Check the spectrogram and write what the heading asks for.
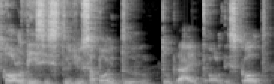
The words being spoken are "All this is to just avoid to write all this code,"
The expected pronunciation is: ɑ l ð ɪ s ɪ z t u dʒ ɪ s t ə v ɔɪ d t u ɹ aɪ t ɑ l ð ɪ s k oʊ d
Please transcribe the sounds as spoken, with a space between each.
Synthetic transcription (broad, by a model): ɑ l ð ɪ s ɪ s t u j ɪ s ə p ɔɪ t t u ɹ aɪ t ɑ l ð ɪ s k oʊ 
